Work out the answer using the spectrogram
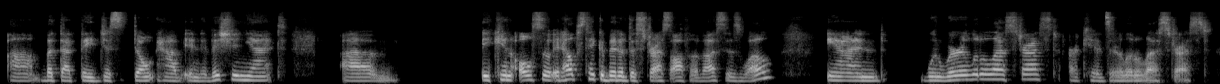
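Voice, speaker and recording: Woman parenting coach, low and gravelly, chatty and emphatic, asks rhetorical questions. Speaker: parenting specialist. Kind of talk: parenting talk.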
